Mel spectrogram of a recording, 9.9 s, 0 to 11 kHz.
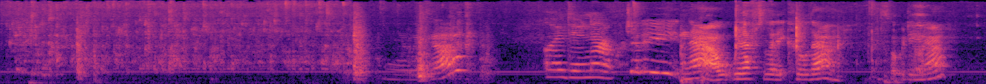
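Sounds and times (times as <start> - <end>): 
cold water pouring into a bowl: 0.0 - 3.7
speech: 5.6 - 9.5.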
